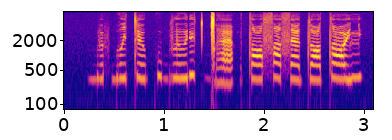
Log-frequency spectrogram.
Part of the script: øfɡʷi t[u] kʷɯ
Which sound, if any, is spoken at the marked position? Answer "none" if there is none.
ø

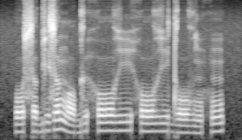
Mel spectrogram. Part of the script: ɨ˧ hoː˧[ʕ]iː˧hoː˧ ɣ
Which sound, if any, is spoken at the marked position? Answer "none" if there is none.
ɣ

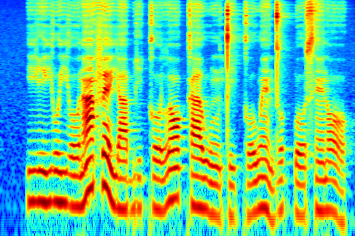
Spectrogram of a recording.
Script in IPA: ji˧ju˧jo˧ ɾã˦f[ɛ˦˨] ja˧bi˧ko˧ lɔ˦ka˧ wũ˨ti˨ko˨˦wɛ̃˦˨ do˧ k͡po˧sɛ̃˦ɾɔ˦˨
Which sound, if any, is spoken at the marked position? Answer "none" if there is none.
ɛ˦˨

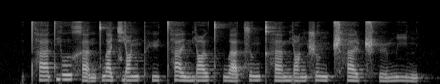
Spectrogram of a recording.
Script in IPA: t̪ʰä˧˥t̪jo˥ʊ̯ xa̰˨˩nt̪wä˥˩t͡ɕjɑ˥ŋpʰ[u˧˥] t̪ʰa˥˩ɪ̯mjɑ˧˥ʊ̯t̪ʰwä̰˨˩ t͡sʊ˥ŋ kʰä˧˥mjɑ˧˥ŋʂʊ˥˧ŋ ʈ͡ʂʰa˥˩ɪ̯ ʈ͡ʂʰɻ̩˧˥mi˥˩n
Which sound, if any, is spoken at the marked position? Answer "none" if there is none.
y˧˥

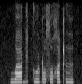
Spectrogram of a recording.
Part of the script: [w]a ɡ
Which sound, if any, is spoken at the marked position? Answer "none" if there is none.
w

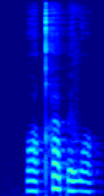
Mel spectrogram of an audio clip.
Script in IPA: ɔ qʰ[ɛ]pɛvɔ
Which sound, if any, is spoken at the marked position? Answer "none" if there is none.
ɛ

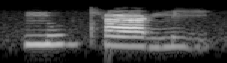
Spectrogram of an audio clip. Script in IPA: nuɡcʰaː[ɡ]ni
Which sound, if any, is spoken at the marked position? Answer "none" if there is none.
ɡ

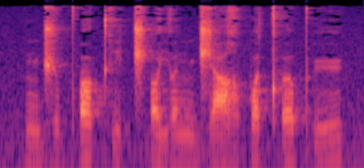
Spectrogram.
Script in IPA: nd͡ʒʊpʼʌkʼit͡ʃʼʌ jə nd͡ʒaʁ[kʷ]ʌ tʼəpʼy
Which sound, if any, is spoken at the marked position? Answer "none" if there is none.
p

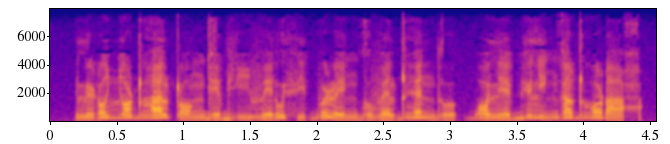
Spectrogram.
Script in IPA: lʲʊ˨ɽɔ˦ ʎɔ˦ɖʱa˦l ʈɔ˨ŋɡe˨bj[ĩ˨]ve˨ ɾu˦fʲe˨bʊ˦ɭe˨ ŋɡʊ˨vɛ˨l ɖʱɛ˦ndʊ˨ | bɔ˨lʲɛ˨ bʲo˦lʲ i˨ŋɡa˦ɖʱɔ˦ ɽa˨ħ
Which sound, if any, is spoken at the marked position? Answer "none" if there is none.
i˨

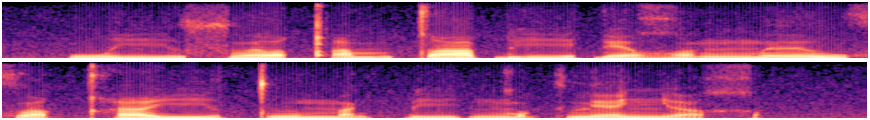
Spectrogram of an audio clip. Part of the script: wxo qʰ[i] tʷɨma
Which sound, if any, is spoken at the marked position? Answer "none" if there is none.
iː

